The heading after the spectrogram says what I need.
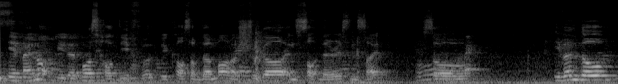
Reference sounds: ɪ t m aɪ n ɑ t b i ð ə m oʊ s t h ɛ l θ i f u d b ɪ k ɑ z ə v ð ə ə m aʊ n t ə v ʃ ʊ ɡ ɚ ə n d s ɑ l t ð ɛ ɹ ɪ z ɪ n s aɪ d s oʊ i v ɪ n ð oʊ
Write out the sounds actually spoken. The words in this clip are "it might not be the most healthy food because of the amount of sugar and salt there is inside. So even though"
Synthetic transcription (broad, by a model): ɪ t m aɪ n ɑ t b i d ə m oʊ s t h ɛ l t i f u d b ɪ k ɑ s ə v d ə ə m aʊ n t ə f ʃ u ɡ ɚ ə n s ɑ t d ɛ ɹ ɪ s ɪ n s aɪ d s oʊ i v ɪ n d oʊ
